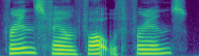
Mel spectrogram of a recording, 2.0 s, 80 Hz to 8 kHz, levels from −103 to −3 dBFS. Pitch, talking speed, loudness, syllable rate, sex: 225 Hz, 150 wpm, -18 LUFS, 2.7 syllables/s, female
